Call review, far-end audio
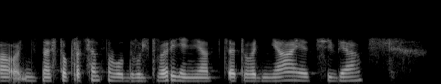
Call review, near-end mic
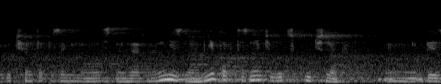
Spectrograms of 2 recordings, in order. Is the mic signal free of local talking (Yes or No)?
No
